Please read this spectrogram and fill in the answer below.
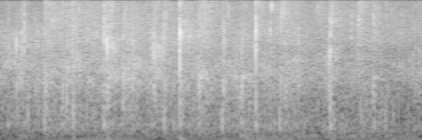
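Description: Audience applauding, a patter of many hands clapping that thins out near the end.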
